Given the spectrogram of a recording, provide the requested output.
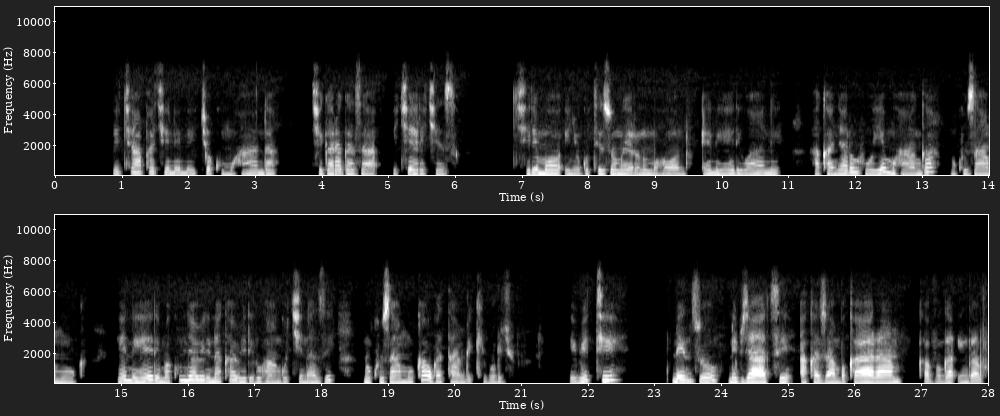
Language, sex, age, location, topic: Kinyarwanda, female, 25-35, Kigali, government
